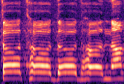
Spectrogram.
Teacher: त थ द ध न कहते हैं तो जीभ दांतों के पास आकर रुक जाती है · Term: त वर्ग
